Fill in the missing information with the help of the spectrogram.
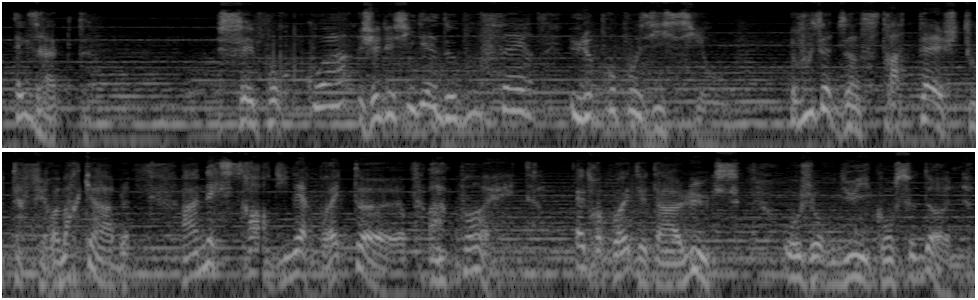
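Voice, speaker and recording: Pompous scheming cartoon villain, super animated pitch, fake polite, music behind. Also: male voice, slow. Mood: coaxing. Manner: pompous, mock-courteous, florid. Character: scheming villain, suave, theatrical, gloating male tyrant. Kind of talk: dubbed cartoon villain acting. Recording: music under the voice.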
